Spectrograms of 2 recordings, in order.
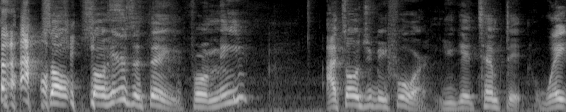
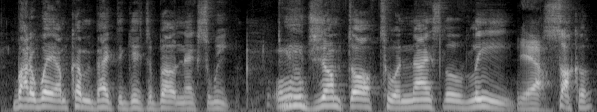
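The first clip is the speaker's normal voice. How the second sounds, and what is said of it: Imitates a wrestler's promo voice. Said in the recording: “I got the Harlem Heat voice going. Booker T and Stevie Ray in my ears right now. ... good impression.”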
